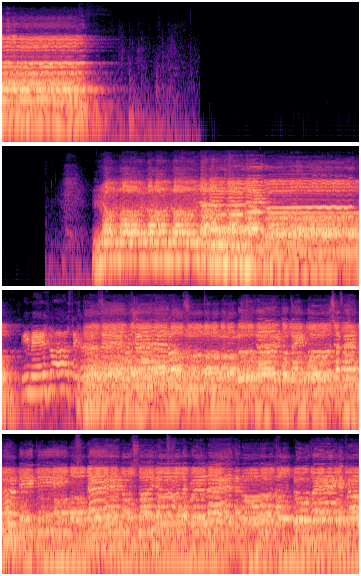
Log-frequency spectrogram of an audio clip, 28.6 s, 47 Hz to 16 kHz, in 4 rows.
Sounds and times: five-voices chant, without instruments 0.0 - 2.3
five-voices chant, without instruments 8.9 - 28.5

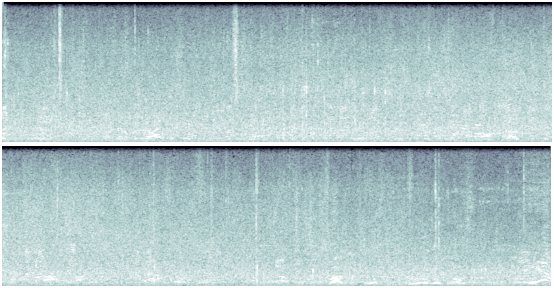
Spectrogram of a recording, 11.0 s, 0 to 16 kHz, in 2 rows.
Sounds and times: people walking and talking 0.0 - 10.9

